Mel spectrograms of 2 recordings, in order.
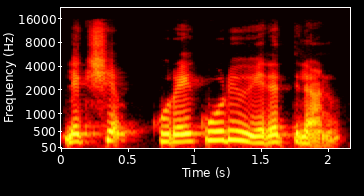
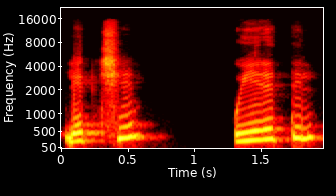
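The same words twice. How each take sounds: First: Said in the usual way. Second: ലക്ഷ്യം, then ഉയരത്തിൽ? lifted into a rising, puzzled question; echoing question. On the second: A narrator's reading. Jim echoing Susheela's words back, puzzled rising question. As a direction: repeat her words back as a questioning rise.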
